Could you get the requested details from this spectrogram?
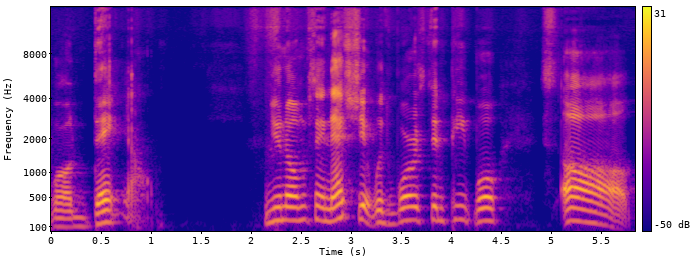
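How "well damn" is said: unimpressed reaction. Retold or imitated. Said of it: "I was like".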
